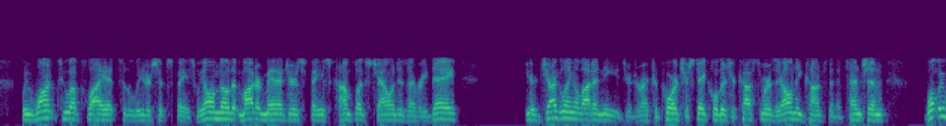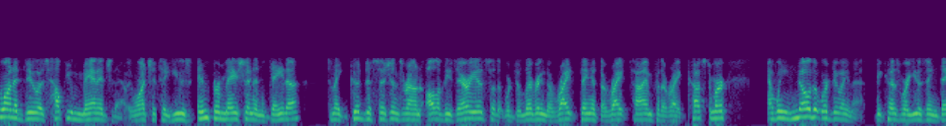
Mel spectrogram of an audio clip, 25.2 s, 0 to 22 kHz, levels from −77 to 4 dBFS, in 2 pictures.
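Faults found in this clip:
Muffled, gargly speech with a narrow phone-line band, roughly 150 Hz to 3.6 kHz, nothing above 3.8 kHz, throughout. RealAudio 14.4 codec, heavy damage; coarse low-rate speech coding consistent with an 8 kbit/s dial-up-era encoder.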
